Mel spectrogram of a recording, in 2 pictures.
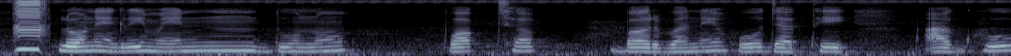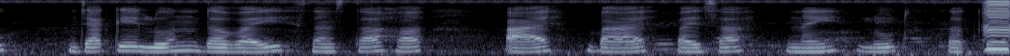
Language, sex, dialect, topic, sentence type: Chhattisgarhi, female, Eastern, banking, statement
